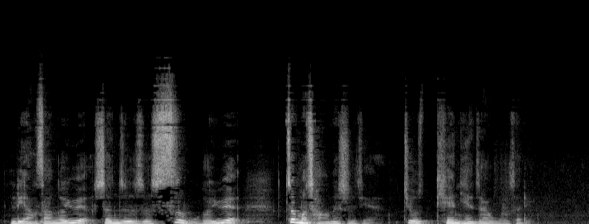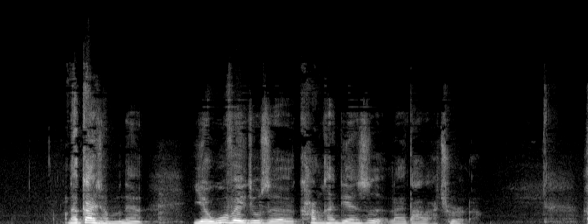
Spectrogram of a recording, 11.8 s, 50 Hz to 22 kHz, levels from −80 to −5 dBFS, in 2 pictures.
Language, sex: Chinese, male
